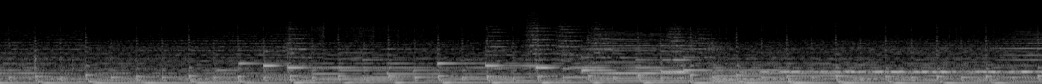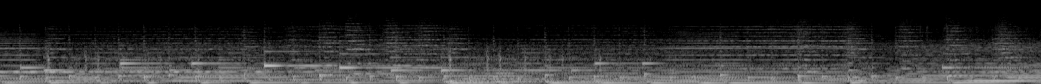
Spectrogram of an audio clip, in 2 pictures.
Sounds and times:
Music: 0.0s - 20.8s.

